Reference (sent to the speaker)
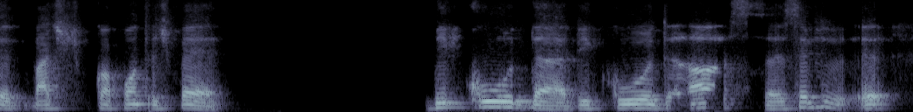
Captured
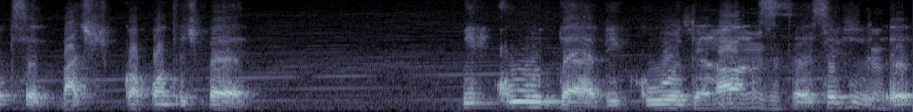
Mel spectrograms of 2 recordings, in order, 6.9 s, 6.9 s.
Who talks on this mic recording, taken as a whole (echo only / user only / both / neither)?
both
